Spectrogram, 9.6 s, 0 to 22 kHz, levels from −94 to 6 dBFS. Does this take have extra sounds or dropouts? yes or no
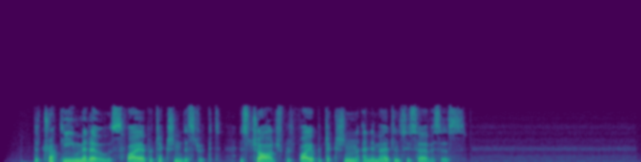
no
